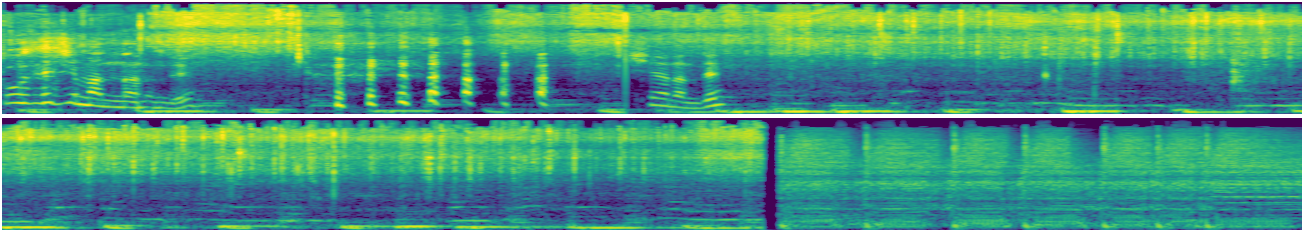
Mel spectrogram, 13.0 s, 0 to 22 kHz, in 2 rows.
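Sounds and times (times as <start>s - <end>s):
food sizzling with spatter: 0.0s - 10.4s
background music with beat: 0.0s - 13.0s.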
